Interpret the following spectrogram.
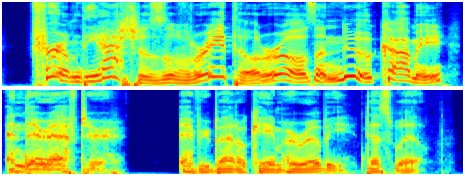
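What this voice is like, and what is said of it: Reads aloud in put-on accent. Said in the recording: “You gotta get an accent. ... a voice going on here.”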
